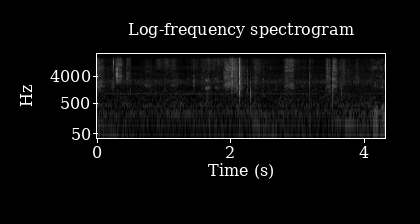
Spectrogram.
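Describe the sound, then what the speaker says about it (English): Pages of an old sketchbook rustle and flip, a soft, continuous papery shuffle with a few crisper crackles, close and moderately quiet, with no voices heard. "You can hear the genuine paper."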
